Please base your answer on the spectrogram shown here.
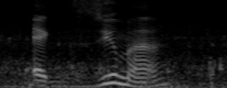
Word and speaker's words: Exuma: we learned that afterwards the island chain is exuma and the smaller islands even though they're spelled c-a-y are pronounced key cool little undercut rock here that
